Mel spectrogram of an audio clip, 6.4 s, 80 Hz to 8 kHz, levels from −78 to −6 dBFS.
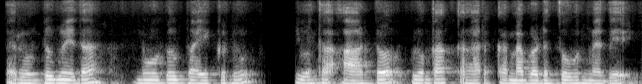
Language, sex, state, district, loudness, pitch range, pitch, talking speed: Telugu, male, Telangana, Hyderabad, -17 LUFS, 110-125 Hz, 120 Hz, 95 wpm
